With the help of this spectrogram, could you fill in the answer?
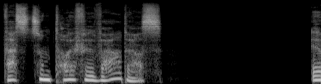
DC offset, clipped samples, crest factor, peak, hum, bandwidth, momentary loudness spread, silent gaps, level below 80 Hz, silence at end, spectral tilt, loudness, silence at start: under 0.1%; under 0.1%; 16 dB; -6 dBFS; none; 19 kHz; 6 LU; 2.09-2.21 s, 2.31-2.38 s, 2.89-2.93 s; -64 dBFS; 0 s; -3.5 dB/octave; -20 LUFS; 0.05 s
